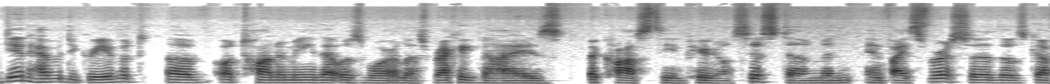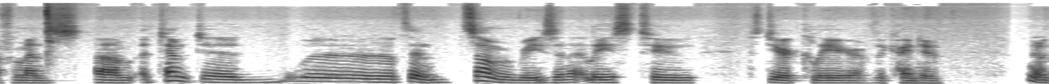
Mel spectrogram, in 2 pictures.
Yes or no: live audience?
no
